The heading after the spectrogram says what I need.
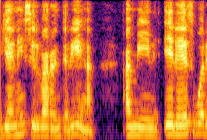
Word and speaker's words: Yeni Silva: A lot of people try to change the way they pronounce the name depending on where where they are. I say it I say Yenni Silva.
